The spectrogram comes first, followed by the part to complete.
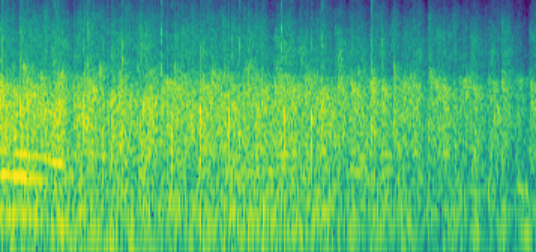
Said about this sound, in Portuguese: Quem crê aí dá uma salva de palmas.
